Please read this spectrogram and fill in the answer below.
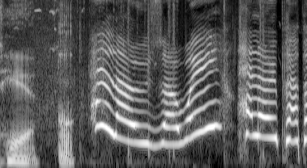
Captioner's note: snorts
